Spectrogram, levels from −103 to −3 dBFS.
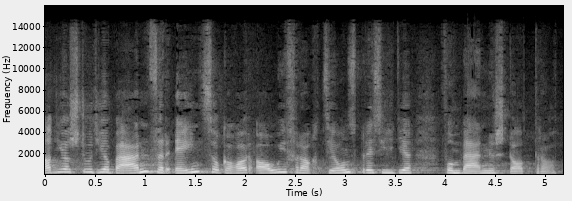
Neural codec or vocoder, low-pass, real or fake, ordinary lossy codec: codec, 44.1 kHz, 7.8 kbps, DAC; 14.4 kHz; fake; AAC, 48 kbps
